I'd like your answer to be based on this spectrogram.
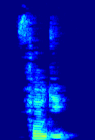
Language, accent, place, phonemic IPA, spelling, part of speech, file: French, France, Lyon, /fɔ̃.dy/, fondu, noun / verb, LL-Q150 (fra)-fondu.wav
- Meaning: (noun) fade; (verb) past participle of fondre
